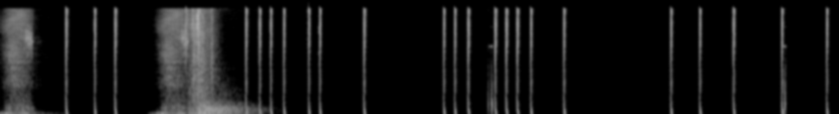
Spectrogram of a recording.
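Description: Short electronic menu clicks tick one after another at an uneven pace.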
